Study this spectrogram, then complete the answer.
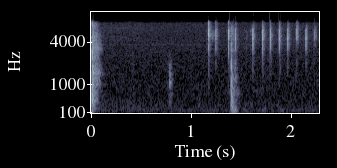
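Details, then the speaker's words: Cherry MX Silent Black switch, unlubed, pressed repeatedly while held one way: sharp light ticks about nine a second, silent when turned around; cause not confirmed. "you can hear this ticking noise it makes when I turned the switch around it's silent when I hold it this way that's the ticking noise"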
